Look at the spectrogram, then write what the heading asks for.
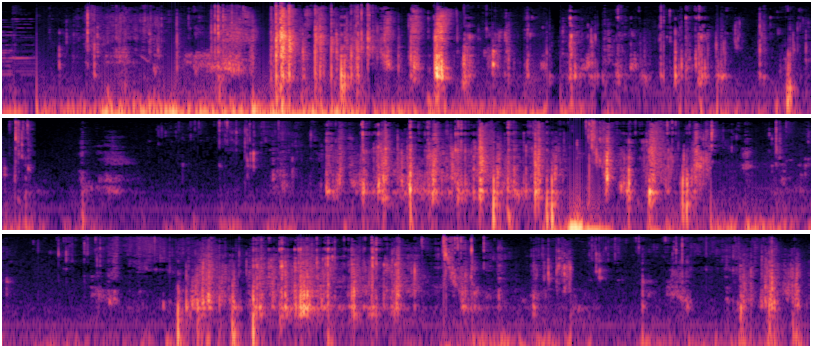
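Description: Close-miked mukbang eating sounds: a person chewing and crunching mouthfuls of spicy seasoned food with rice. The sounds come in three louder bouts with quieter pauses between them.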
